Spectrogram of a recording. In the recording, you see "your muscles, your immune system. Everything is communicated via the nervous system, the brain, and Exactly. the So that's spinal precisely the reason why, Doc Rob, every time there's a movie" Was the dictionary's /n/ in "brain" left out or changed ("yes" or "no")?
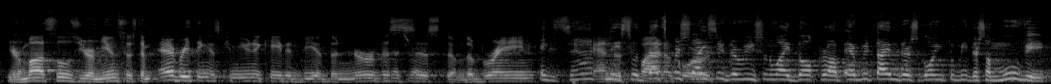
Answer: yes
